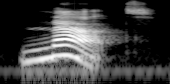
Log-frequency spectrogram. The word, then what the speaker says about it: gnat: If you have a GN, the G is silent. You don't need to say it. You just say at, gnat.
